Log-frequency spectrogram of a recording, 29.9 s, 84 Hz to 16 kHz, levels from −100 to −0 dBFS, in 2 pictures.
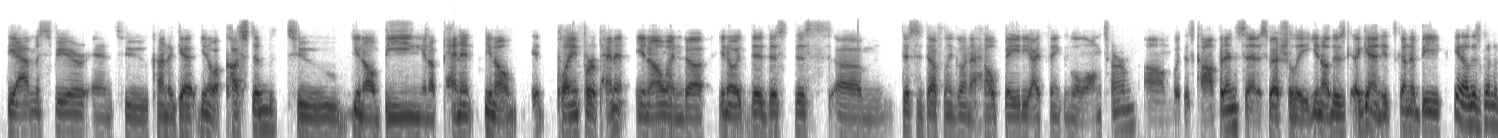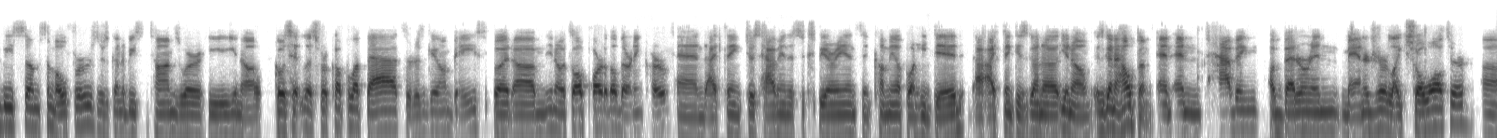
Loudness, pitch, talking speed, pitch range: -27 LUFS, 105 Hz, 275 wpm, 100-115 Hz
